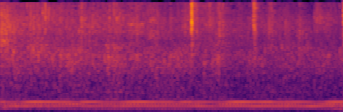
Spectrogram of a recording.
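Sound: audience clapping hands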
